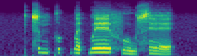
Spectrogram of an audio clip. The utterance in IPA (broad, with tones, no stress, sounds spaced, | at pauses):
t͡s ʊ˨ ŋ k ʊ˨ k̚ w ɐ˨ t̚ w ɛː˧ f o˨˩ w s ɛː˨˩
